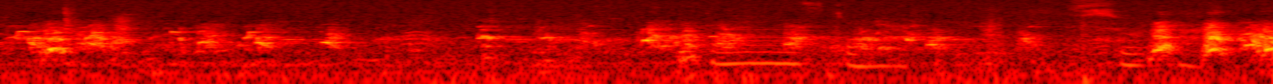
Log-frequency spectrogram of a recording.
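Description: A woman talks softly and warmly close by.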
